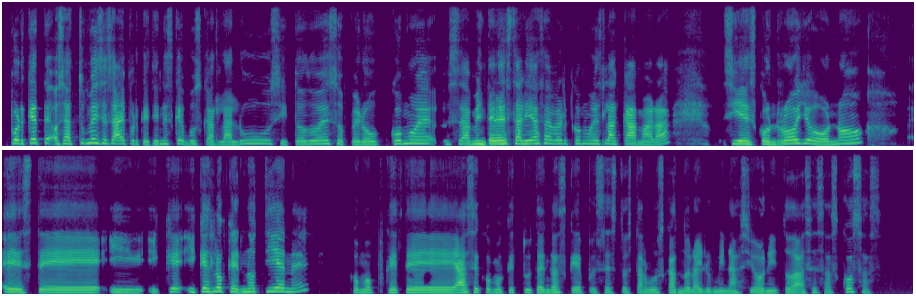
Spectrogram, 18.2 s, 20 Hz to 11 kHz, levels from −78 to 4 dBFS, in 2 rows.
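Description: No audible technical faults.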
